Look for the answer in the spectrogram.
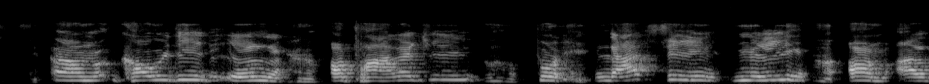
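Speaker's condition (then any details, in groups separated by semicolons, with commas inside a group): Cerebral palsy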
